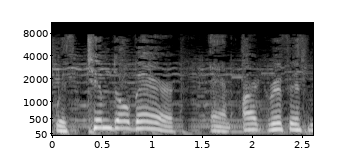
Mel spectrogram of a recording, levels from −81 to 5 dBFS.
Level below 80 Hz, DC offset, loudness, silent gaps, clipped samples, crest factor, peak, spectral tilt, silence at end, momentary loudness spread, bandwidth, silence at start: -40 dBFS; under 0.1%; -14 LUFS; none; under 0.1%; 12 dB; 0 dBFS; -8 dB/octave; 0 s; 9 LU; 8 kHz; 0 s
